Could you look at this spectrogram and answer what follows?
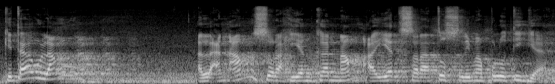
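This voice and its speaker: A high-voiced man from Indonesia delivers a Ramadan sermon at an unhurried pace. He throws rhetorical questions at the audience and stretches out his Arabic recitations. His voice rings through a large, echoing hall, with loud room noise underneath. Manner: rhetorical questions, wide swings in pitch and loudness; slow, drawn-out recitation of Arabic verses. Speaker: preacher.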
